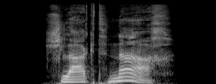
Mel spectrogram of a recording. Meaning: inflection of nachschlagen: 1. second-person plural present 2. plural imperative
- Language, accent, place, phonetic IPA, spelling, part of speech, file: German, Germany, Berlin, [ˌʃlaːkt ˈnaːx], schlagt nach, verb, De-schlagt nach.ogg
